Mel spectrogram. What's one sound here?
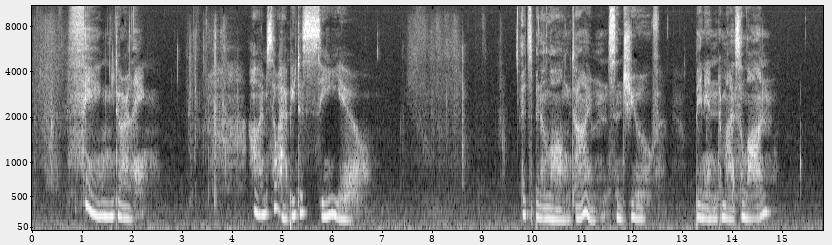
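A middle-aged woman speaks softly and close to a microphone, in short phrases with pauses.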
